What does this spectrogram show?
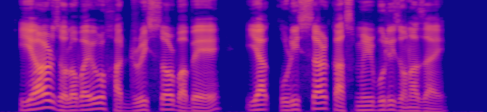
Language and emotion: Assamese, neutral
